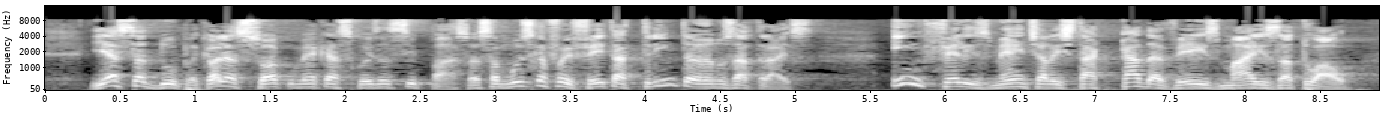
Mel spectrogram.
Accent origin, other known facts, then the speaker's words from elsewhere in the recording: Coromandel, Minas Gerais, Brazil; Eles também estarão na Expocoró 2016, lá na minha terra, em Coromandel, no mês de julho.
